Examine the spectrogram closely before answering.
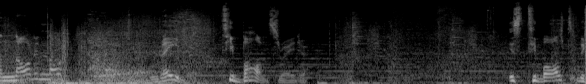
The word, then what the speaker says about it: Tibalt: Is Tibalt the correct pronunciation?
